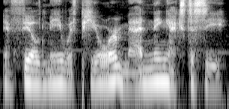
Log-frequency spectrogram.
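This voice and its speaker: A man voicing a brooding young male manga villain, narrating his traumatic childhood in a hushed, haunted way. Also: medium pitch, steady tone, unhurried, slightly rough, faint music behind. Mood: dark, ecstatic.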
